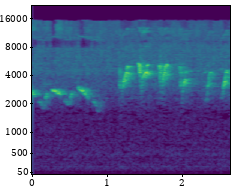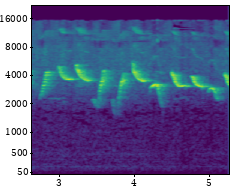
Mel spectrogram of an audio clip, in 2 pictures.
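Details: Energetic song of a tieumi (wambi mini): rapid, sharp whistled notes, many sweeping downward, delivered in a busy stream of about four notes per second.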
